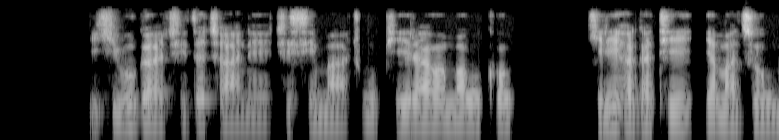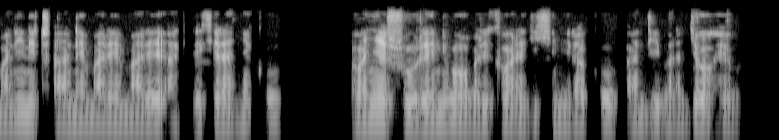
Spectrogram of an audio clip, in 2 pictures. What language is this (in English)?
Rundi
